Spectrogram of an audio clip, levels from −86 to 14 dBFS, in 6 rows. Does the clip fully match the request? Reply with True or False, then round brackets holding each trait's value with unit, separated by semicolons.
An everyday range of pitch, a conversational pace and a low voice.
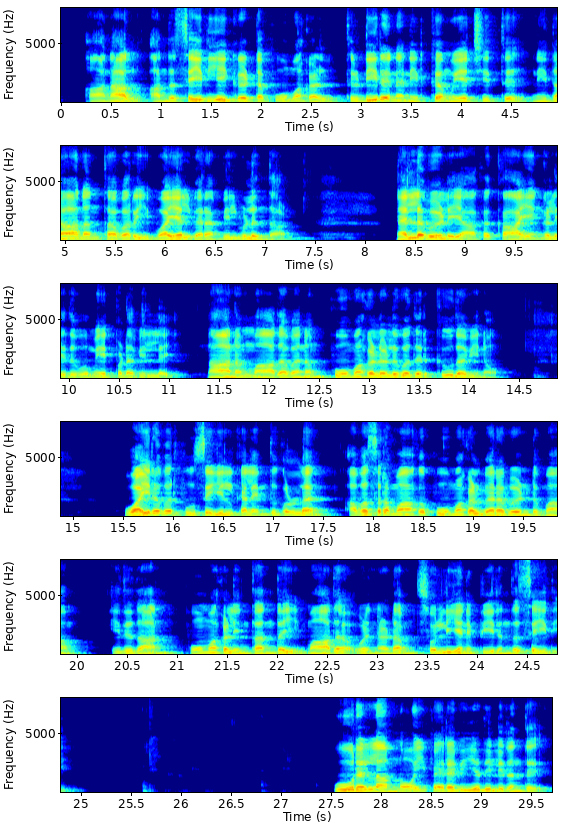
True (4.2 semitones; 85 wpm; 125 Hz)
